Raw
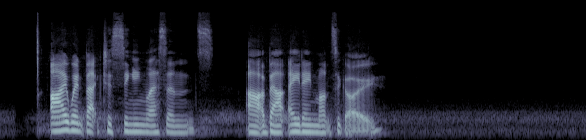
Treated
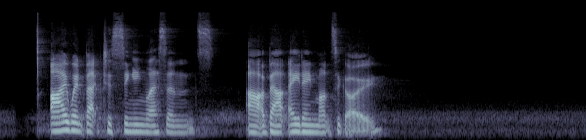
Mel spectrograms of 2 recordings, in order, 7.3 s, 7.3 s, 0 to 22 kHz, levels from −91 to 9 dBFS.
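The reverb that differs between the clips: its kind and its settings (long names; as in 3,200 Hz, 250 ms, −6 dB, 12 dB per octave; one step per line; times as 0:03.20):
coupled-rooms reverb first 0.39 s, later 1.7 s, from −22 dB, DRR 16.5 dB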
